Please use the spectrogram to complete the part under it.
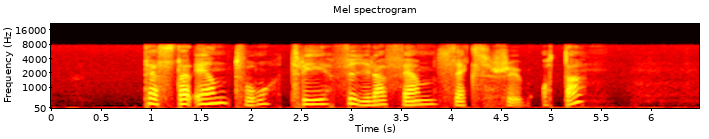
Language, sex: Swedish, female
